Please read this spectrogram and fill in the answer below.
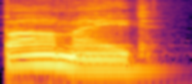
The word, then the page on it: barmaid: British English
